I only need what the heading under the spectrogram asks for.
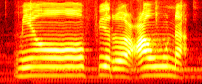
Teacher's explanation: Karena nun sukun bertemu dengan huruf fa, dibaca dengan samar. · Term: ikhfa hakiki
